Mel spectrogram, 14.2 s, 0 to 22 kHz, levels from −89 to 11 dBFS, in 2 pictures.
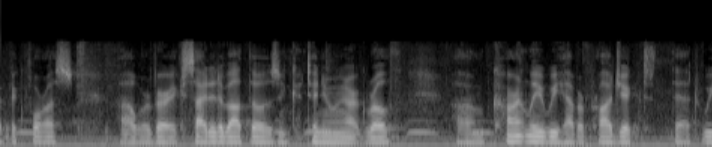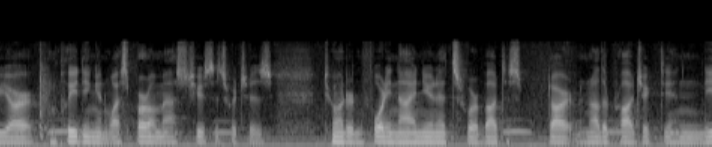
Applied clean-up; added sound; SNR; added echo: none; Bird; 19 dB; none.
